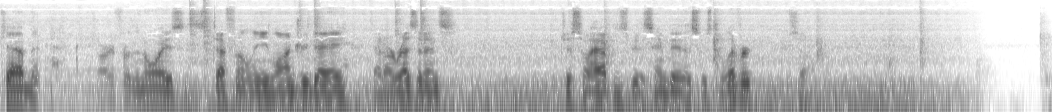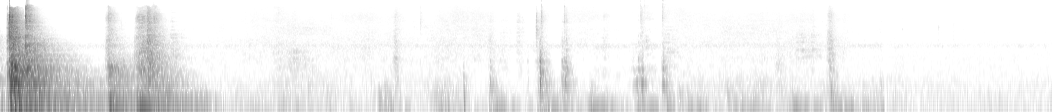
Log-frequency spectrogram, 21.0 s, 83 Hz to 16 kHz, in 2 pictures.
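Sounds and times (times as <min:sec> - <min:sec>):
laundry machine running: 0:00.0 - 0:09.8.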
